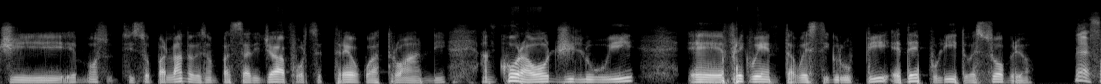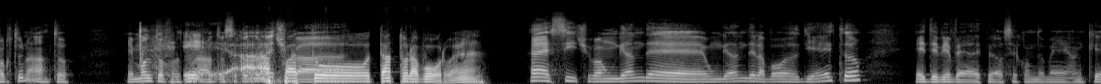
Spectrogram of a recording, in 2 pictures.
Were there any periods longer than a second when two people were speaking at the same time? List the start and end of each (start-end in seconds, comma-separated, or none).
12.8-14.5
